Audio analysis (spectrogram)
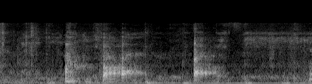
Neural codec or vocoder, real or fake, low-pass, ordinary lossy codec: codec, 16 kHz, 2 kbps, FunCodec, trained on LibriTTS, 25 frames a second; fake; 7.2 kHz; AAC, 32 kbps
